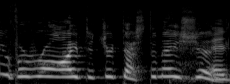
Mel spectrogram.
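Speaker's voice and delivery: happy, cheerful British sat-nav announcer voice. Imitating the GPS voice announcing arrival, in a cheerful British accent. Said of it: "So I went for the British accent because she's always happy".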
